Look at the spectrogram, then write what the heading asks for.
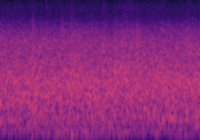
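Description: Steady, dense rain falling in a quiet rural forest area, an even wash of hiss with no breaks or voices.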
